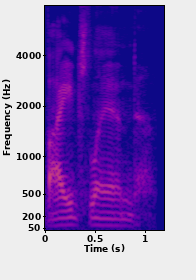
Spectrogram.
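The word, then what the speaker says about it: Vigeland: out the sculpture park in Oslo it's called vyj land looked up the pronunciation on that a lot of sculptures of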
